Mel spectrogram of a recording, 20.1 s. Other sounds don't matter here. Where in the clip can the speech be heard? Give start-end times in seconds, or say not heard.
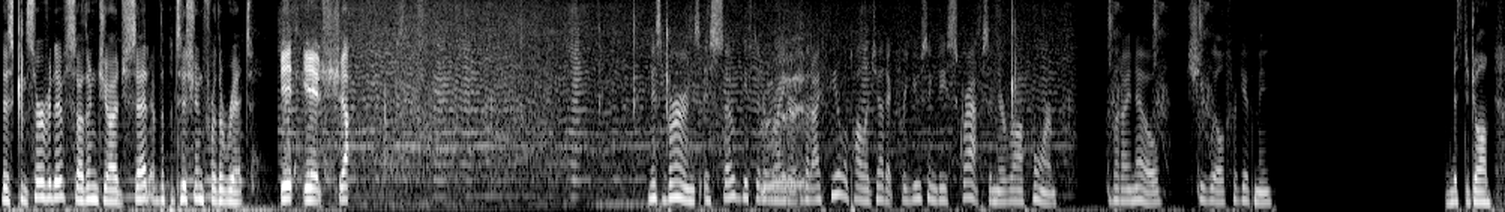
0.0-4.7, 8.7-14.2, 14.8-17.0, 19.2-20.0.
